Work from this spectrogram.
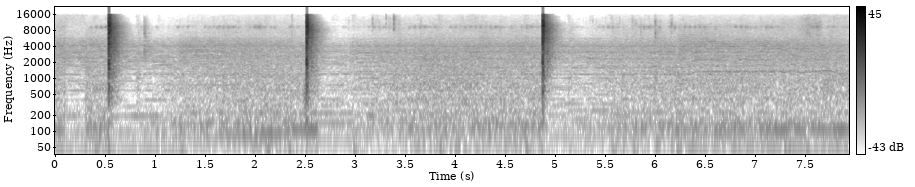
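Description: Three sharp shots from a Daystate Huntsman Classic air rifle, heard at the shooter's ear, each a crisp crack spaced about two seconds apart against quiet background noise.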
